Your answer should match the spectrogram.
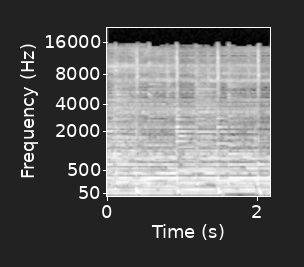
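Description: Background music: sustained chords over a deep bass, with a light beat about every half second.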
